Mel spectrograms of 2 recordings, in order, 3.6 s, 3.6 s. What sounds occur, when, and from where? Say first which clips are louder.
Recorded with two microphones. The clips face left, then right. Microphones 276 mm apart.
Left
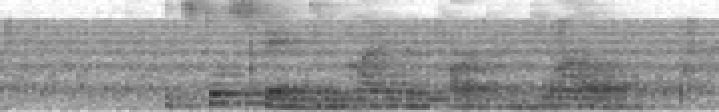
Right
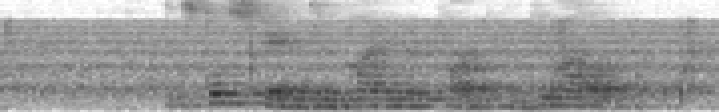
0.8 s a woman speaking: even; 35° left (ahead or behind), 0.6 m; by 3.1 s 15° right (ahead or behind), 1.5 m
